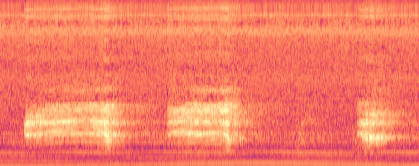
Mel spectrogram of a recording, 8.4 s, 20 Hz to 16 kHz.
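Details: At a night-time lion kill at Djuma, roughly 3:00am on 07/03/07, an African buffalo gives three long, rich, nasal bawls that bend downward at their ends, spaced about three seconds apart, with a constant electrical hum beneath.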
